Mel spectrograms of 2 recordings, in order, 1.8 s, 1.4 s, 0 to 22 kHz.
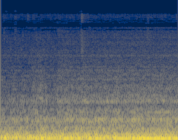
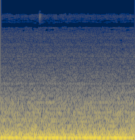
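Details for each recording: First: Truck, G56 gearbox with Valair HD organic single-disk clutch, lugging in fourth gear near 1100 rpm: deep uneven rumble and rattle, fading above 1200 rpm, quiet at 1500; gear rollover noise when lugging. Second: Truck, G56 gearbox with Valair HD organic single-disk clutch, cruising in sixth gear at 1600 rpm, 58 mph: low smooth drone, no whine, rattle or chatter, no added noise versus stock; normal drivetrain.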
